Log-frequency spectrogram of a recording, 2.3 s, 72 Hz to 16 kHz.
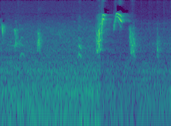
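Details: Common blackbird fledglings recorded on 26 May 2018: thin, high chirps in short scattered notes, with a burst of sharper, louder squeaks near the middle, then fading single peeps over a faint background hiss.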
